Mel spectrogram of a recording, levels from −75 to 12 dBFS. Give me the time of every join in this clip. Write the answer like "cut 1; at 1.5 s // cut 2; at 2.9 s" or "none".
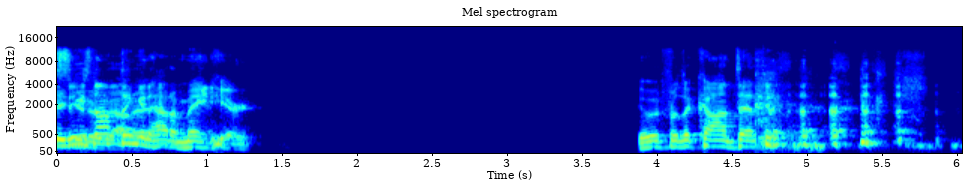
cut 1; at 4.7 s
